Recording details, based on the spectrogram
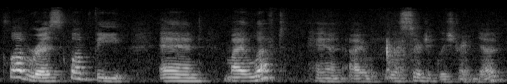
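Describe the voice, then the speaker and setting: Very low-voiced woman in her twenties, a loose, chatty guest, heard from off mic in an echoey room. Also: big pitch swings, measured pace, distant mic. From born in South Korea, raised in the United States. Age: 20s. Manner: laughing, casual, loose and talkative. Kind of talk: interview answers. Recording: roomy echo, voice from off mic, faint noise.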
